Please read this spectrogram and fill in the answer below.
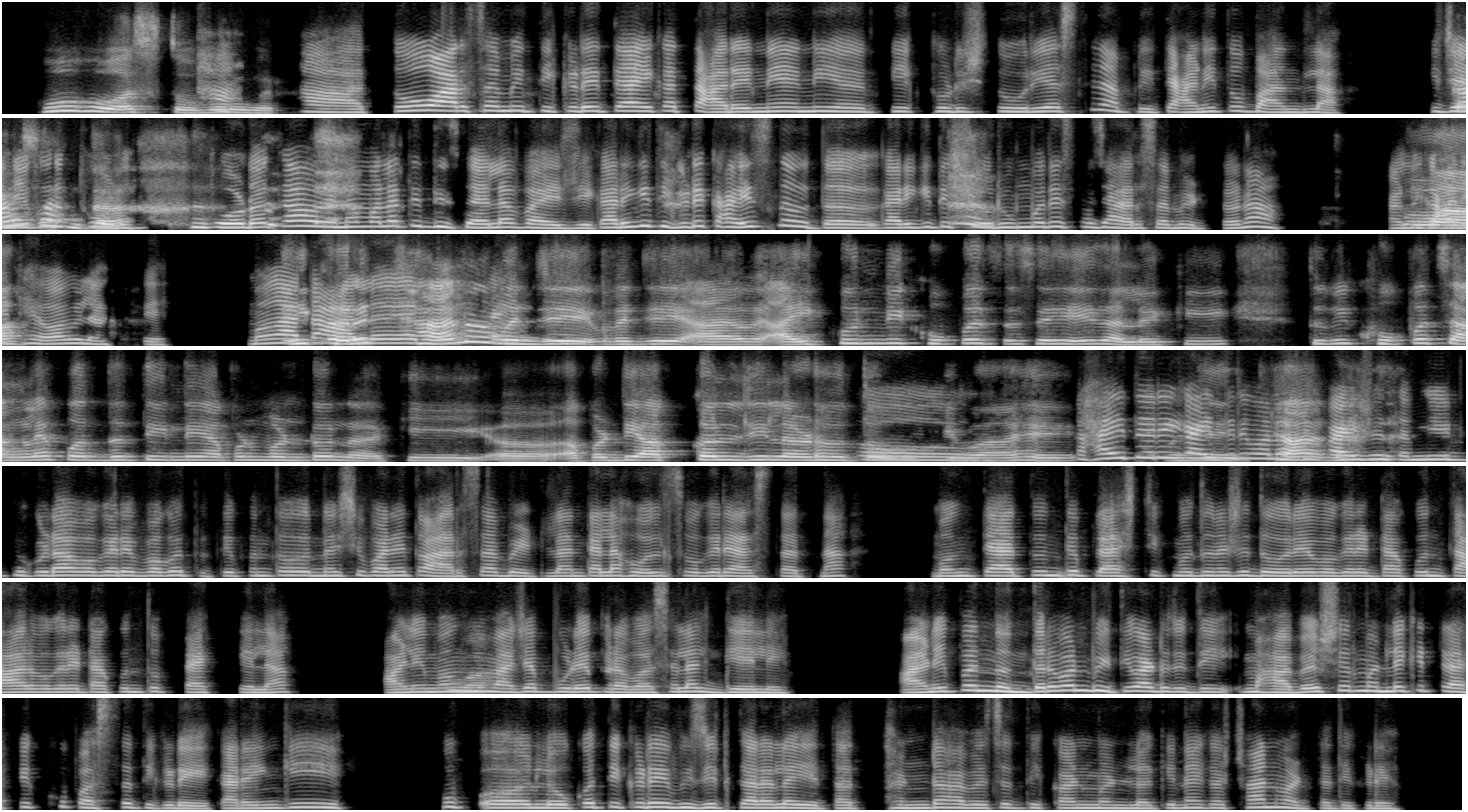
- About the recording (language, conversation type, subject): Marathi, podcast, एकट्याने प्रवास करताना तुम्हाला स्वतःबद्दल काय नवीन कळले?
- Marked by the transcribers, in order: laugh; tapping; chuckle; inhale; drawn out: "हो"; laugh; in English: "होल्स"; other background noise; in English: "ट्रॅफिक"; in English: "व्हिजिट"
